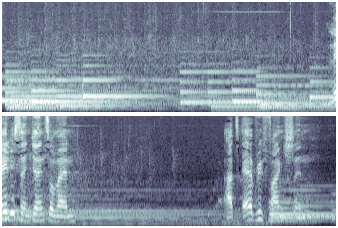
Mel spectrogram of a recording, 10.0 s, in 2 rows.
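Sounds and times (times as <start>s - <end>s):
audience clapping: 0.0s - 8.1s
speech: 5.0s - 6.2s, 8.4s - 9.8s.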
